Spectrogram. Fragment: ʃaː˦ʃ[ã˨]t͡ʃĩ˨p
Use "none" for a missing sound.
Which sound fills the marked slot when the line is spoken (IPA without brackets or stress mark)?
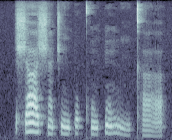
ã˨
